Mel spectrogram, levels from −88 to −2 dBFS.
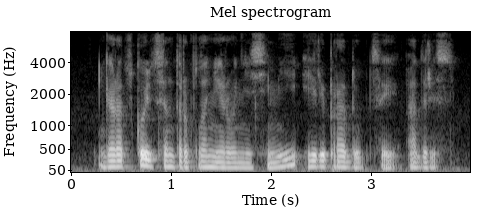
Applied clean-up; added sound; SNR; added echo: none; none; none; none.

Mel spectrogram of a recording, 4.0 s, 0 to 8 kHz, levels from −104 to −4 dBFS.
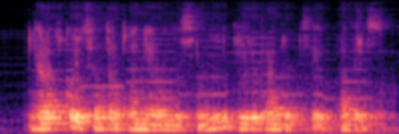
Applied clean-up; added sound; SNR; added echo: neural separator model SepFormer DNS4.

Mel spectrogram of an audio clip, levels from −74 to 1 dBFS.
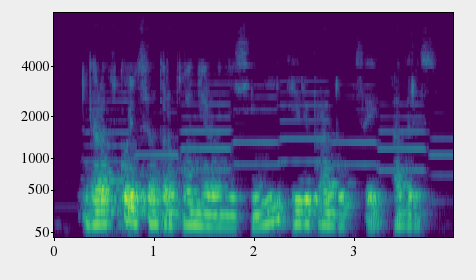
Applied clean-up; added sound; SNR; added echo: classical method WPE with log-MMSE.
